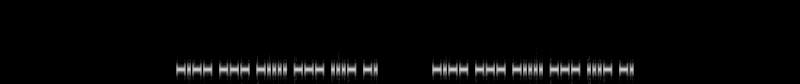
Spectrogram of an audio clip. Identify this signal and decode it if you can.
Morse code, heard as a keyed tone, about 46 wpm, 700 Hz. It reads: YO6OVN YO6OVN
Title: DXCC-100 Call Signs - 6 Characters - Repeated 2x - 45wpm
